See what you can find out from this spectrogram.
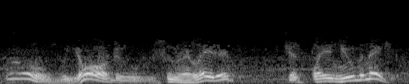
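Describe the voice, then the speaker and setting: Gravelly old farm dad, animated folksy radio drama delivery, tinny recording. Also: male voice, mid-range voice, moderate pace, a little hiss or hum. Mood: folksy, easygoing. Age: older. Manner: folksy, hesitant. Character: folksy aging farmer father, easygoing but anxious.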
